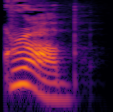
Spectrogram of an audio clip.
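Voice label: "grub", British English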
